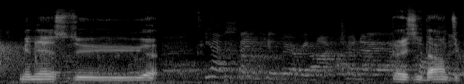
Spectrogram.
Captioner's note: applause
